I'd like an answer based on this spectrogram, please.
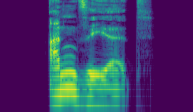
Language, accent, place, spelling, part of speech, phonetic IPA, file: German, Germany, Berlin, ansehet, verb, [ˈanˌzeːət], De-ansehet.ogg
- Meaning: second-person plural dependent subjunctive I of ansehen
